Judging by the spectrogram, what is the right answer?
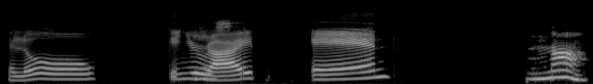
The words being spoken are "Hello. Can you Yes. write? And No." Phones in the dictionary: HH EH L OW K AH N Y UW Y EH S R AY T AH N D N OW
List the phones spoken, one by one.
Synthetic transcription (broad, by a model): HH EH L OW K AH N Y Y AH R AY T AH N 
